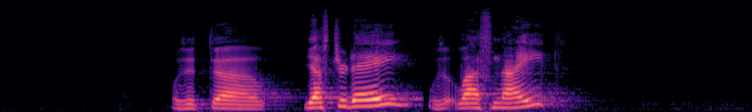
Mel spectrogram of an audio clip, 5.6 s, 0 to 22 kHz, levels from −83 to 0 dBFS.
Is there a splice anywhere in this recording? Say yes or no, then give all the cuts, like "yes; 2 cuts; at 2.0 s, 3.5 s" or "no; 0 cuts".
yes; 1 cut; at 3.2 s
